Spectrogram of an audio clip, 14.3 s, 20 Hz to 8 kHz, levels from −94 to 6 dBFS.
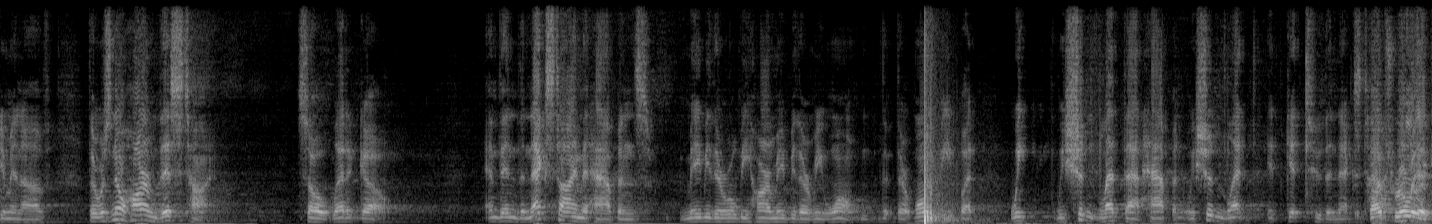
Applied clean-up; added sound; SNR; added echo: none; Fireworks; -3 dB; reverberation time 2.1 s.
